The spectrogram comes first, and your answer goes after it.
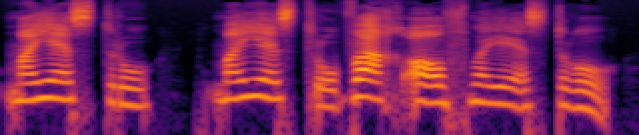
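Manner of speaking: high, loud, panicked call to wake someone; a small figure calling urgently for the Maestro; desperate calling out. A narrator's reading. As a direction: shout him awake in a panic. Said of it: "kam hinein und rief verzweifelt".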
